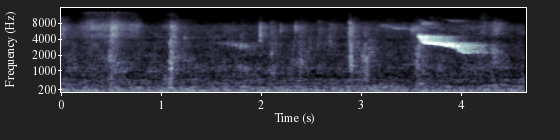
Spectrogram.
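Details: Baby monkey Cinn crying out in pain while Bertha checks its wound; after near-quiet with faint clicks, one short, shrill squeal slides downward in pitch near the end.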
